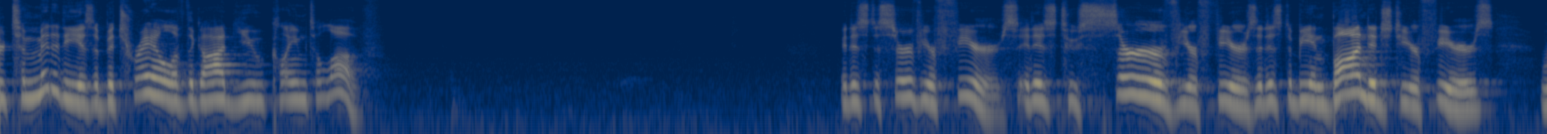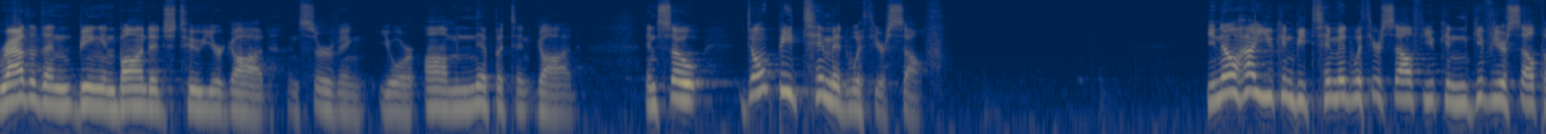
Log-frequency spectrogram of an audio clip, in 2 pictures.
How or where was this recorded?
large echoing room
